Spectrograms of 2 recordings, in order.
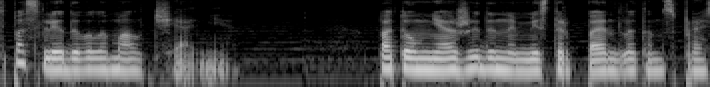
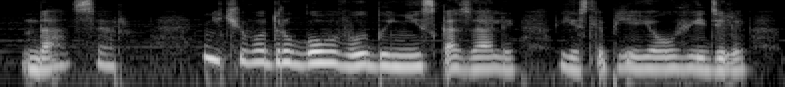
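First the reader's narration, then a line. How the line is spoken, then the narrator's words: Tearful speech. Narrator (Russian): продолжала Нэнси сквозь слезы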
